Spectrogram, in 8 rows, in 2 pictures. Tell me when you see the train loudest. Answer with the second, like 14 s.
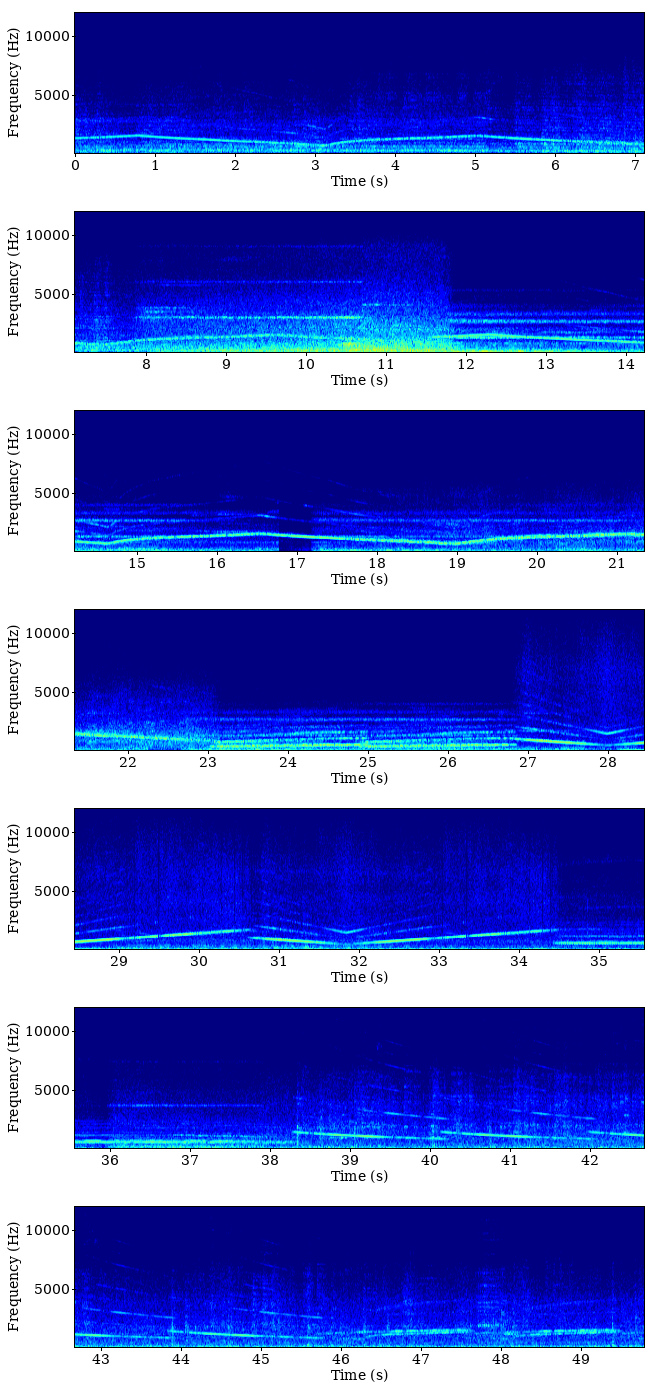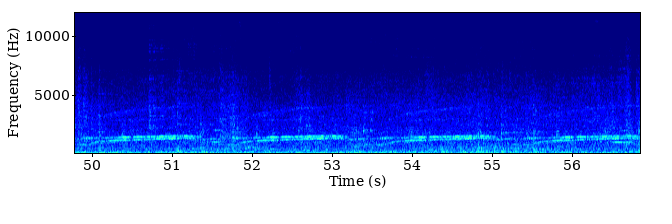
11 s.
